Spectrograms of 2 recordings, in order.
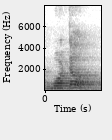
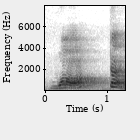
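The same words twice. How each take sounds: First: Said in the usual way. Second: water stretched into वा, pause, टर; split syllables. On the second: Shown as a demonstration. Teacher repeating the parts for pupils, split syllables. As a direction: say "water" very slowly, one syllable at a time. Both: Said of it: "इसे भी जब आप जोड़कर बना रहे हैं".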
